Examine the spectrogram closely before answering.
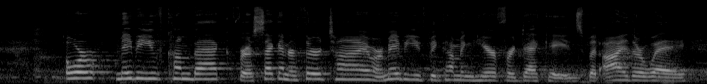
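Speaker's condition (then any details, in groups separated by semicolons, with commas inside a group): No condition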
